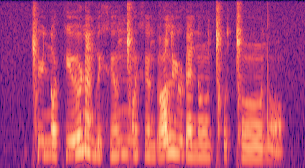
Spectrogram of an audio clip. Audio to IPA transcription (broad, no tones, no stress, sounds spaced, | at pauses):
ǀ y n ɔ kʲ ɵː ɽ æ̃ ɡ ɵ xʲ õ ŋ͡ǀ õ xʲ ɔ̃ ɡ ɑ l yː ɽ ɛ n õː ǀʰ o ǀ õː d ɔ̃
